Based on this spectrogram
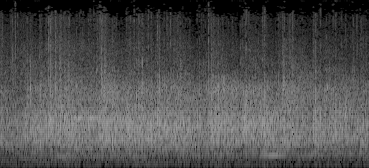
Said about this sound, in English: If I were you, I'll be clapping.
